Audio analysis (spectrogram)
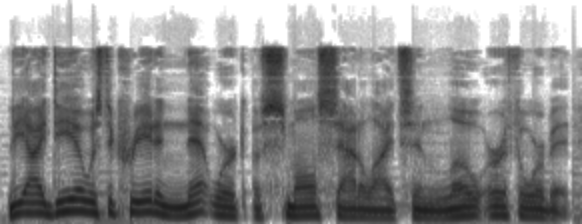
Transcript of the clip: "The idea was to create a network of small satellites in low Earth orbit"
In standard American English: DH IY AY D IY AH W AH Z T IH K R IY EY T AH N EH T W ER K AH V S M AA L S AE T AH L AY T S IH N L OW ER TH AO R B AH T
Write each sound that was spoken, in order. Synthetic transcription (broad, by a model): DH IY AY D IY AH W AH Z T IH K R IY EY T AH N EH T W ER K AH V S M AA L S AE T AH L AY T S IH N L OW ER TH AO R B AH T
